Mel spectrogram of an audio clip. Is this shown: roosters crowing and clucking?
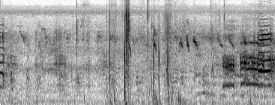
yes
